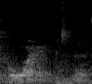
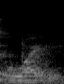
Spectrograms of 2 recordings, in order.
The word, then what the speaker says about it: Hawaii: You are the first Hawaiian. Yes. Did I say it right? Yes. Because everybody says Hawaii. It's Hawaii, actually.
